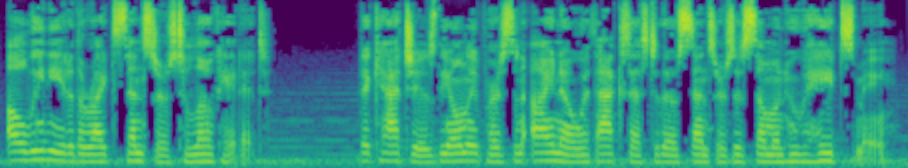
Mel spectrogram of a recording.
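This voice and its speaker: A woman's voice: low voice, little pitch movement, a little fast, soft background music, close to an everyday voice. An actress playing a tough, haughty woman smuggler in a video game, dry, sarcastic and self-assured.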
